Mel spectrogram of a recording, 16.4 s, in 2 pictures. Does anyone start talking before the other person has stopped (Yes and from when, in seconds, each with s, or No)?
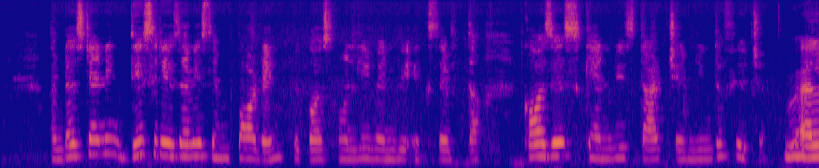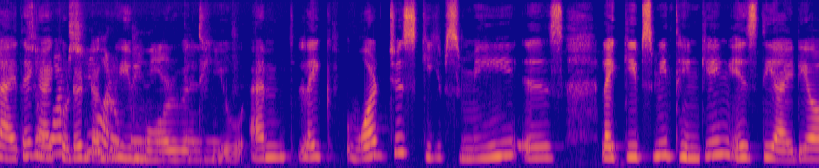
Yes, from 8.5 s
